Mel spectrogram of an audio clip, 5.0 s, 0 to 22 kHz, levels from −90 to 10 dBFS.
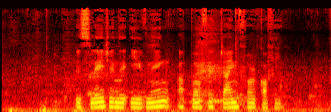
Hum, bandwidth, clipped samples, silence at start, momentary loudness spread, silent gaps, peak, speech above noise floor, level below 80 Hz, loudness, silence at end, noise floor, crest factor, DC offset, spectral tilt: none; 17 kHz; under 0.1%; 0.05 s; 18 LU; none; -6 dBFS; 20 dB; -38 dBFS; -21 LUFS; 0 s; -41 dBFS; 16 dB; under 0.1%; -6 dB/octave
